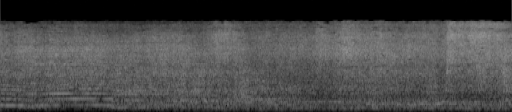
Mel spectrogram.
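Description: Loud, harsh scraping and grinding as one cruise ship's hull and balconies rub along another's, picked up by a phone microphone. Wavering low droning tones sound through the first second and a half, and the noise grows harsher in stretches later on.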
